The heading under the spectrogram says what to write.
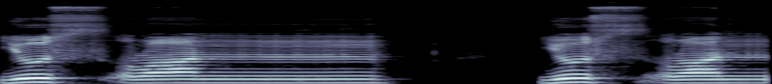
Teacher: اس کے بعد را پر 2 زبر تنوین ہے، را کو موٹا پڑھیں گے، اخفا کریں گے تنوین کی وجہ سے۔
